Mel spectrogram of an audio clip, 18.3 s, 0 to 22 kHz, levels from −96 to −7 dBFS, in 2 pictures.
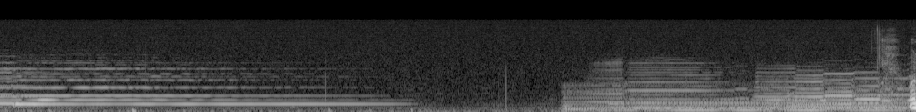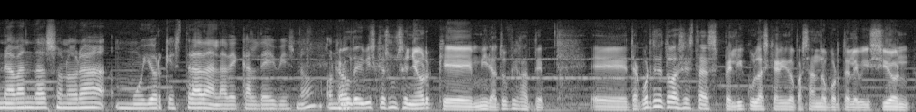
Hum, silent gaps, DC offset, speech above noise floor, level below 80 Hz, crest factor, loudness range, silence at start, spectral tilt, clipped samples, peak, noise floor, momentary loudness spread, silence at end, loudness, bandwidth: none; none; under 0.1%; 38 dB; -48 dBFS; 20 dB; 20 LU; 0 s; -6.5 dB/octave; under 0.1%; -4 dBFS; -59 dBFS; 24 LU; 0 s; -21 LUFS; 10 kHz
